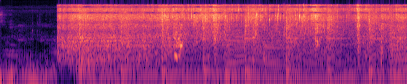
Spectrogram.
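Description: Background music over water splashing and sloshing in a large tub of muddy water as a man climbs in and thrashes about, starting suddenly about half a second in.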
